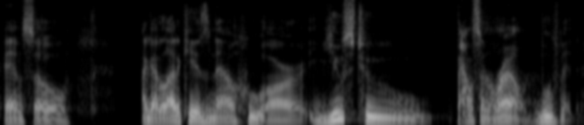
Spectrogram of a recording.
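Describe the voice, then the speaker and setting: Earnest male coach in an interview; low, dark voice, dry close sound. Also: slow, no room sound. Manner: earnest and emphatic, repeats key points. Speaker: head basketball coach. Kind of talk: interview answers.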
